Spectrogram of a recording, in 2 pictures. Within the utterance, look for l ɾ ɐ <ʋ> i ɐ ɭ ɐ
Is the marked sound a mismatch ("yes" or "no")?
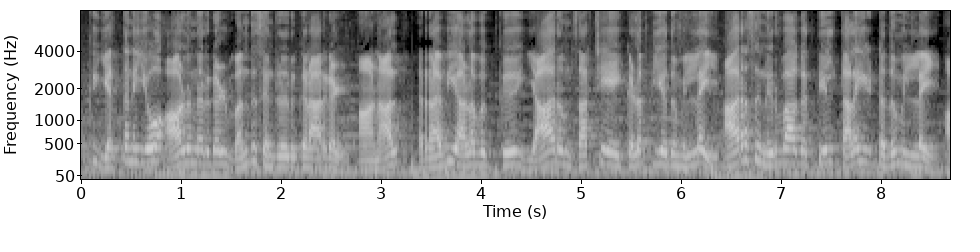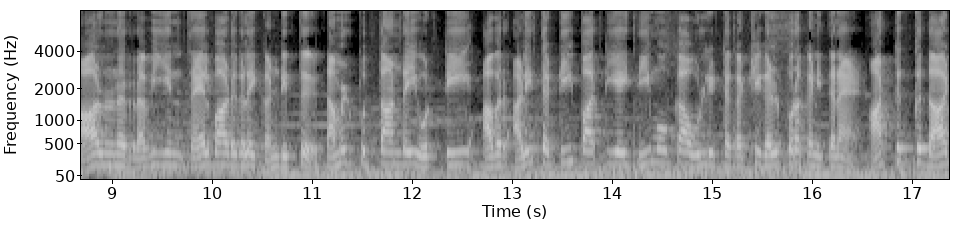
no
